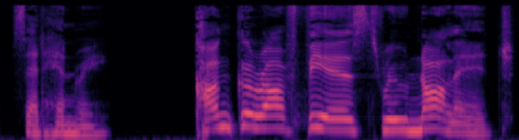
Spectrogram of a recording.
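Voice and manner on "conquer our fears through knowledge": slow, eager echo of "Conquer our fears through knowledge"; enthusiastic repeat. A narrator's reading. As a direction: savour each word like a new motto. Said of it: "repeated his thought with enthusiasm".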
